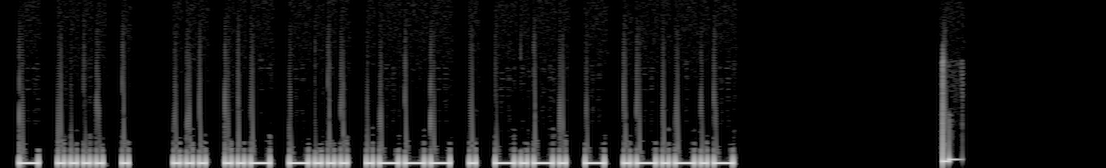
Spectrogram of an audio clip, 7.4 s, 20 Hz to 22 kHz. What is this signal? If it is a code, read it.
Morse code, heard as a keyed tone, about 28 wpm, 700 Hz. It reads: THE SUBJECT.
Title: Sentences from Top 1400 Words 28wpm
